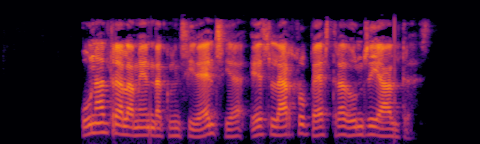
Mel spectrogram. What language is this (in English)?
Catalan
